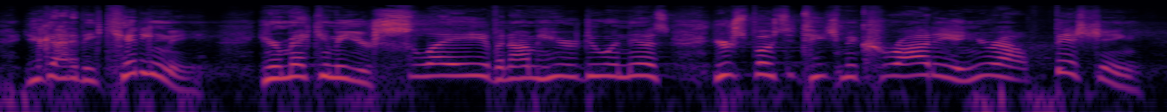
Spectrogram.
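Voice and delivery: high-pitched indignant outburst; exasperated, protesting high voice; losing it. Retold or imitated. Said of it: "And he loses it".

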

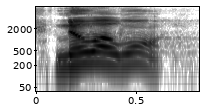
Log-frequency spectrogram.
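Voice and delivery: mock Peter's bold refusal; defiant protest. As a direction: push back loudly, imitating a boast.

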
